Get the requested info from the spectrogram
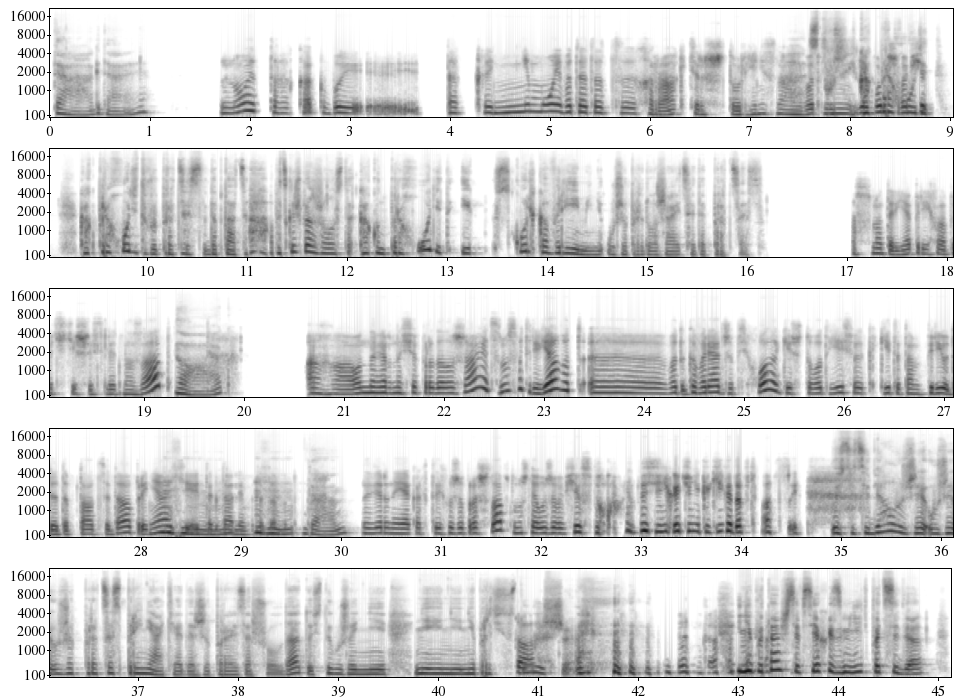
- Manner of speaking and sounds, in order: anticipating: "Слушай, и как проходит? Как проходит твой процесс адаптации? А подскажи, пожалуйста"; other background noise; laughing while speaking: "вообще успокоилась, я не хочу никаких адаптаций"; laugh; laughing while speaking: "и не пытаешься всех изменить под себя"; laughing while speaking: "Н-да"
- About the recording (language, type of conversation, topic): Russian, podcast, Чувствуешь ли ты, что тебе приходится выбирать между двумя культурами?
